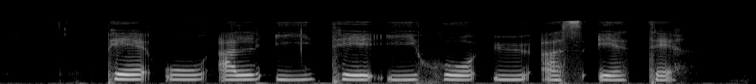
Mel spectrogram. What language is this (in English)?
Norwegian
